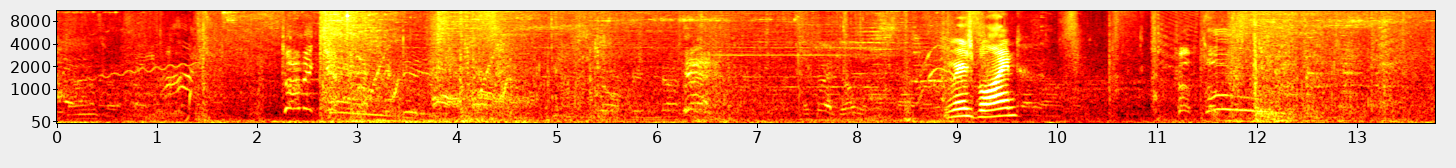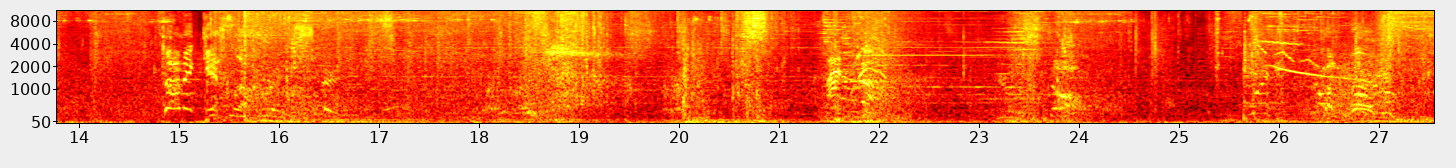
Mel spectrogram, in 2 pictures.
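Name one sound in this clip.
Game spells burst and clash with whooshing and crackling effects.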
